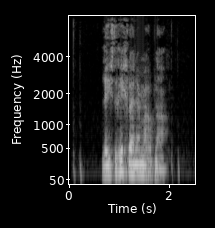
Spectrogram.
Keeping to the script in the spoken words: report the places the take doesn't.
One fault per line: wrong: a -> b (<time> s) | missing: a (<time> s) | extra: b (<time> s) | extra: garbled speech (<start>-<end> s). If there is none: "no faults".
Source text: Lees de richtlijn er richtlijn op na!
wrong: richtlijn -> maar (1.4 s)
